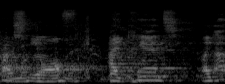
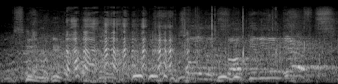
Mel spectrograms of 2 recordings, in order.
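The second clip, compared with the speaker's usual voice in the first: laughing, loud and slowed; hammed-up exasperation at girlfriend; loud laughing retelling; 8 semitones higher, 11 dB louder, much slower than usual. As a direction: belt it out through laughter. Retelling girlfriend honking scene.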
